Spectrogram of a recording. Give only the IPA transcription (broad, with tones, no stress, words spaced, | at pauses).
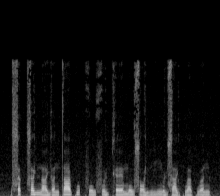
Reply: sɐ˥k̚ sɐ˥jn̪aː˨j ɐ˨n t̪aː˥kʷɐ˥p̚fo˨w fɵ˨˥ɥkʰɛː˨ mo˧wsɔː˨˩j miː˨˧ŋɵ˨˥ɥsaː˨˩jkʷaː˧ kʷɐ˥n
